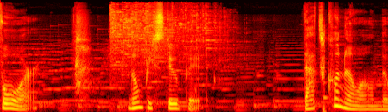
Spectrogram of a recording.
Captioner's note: glass breaks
